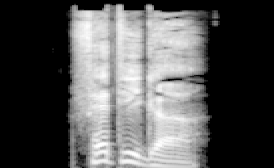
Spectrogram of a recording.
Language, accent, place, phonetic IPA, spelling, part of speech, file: German, Germany, Berlin, [ˈfɛtɪɡɐ], fettiger, adjective, De-fettiger.ogg
- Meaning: inflection of fettig: 1. strong/mixed nominative masculine singular 2. strong genitive/dative feminine singular 3. strong genitive plural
